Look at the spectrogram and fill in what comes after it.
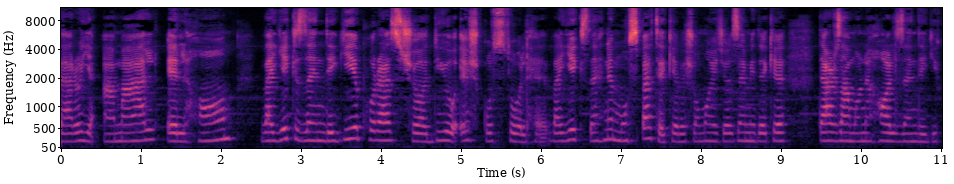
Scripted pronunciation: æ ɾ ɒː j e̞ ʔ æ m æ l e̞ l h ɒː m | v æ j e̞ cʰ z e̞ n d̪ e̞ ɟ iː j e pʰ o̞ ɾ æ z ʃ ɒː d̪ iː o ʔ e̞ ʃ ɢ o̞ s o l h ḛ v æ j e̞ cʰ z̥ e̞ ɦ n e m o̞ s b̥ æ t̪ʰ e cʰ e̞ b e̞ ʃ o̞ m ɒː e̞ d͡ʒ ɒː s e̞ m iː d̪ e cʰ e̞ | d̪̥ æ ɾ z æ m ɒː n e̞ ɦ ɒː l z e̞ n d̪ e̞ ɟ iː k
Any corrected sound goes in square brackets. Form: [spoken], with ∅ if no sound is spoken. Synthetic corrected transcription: æ ɾ ɒː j e̞ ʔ æ m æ l e̞ l h ɒː m | v æ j e̞ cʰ z e̞ n d̪ e̞ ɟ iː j e pʰ o̞ ɾ æ z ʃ ɒː d̪ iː o ʔ e̞ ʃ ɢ o̞ s o l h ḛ v æ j e̞ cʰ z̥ e̞ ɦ n e m o̞ s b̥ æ t̪ʰ e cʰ e̞ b e̞ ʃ o̞ m ɒː e̞ d͡ʒ ɒː [z] e̞ m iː d̪ e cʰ e̞ | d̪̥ æ ɾ z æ m ɒː n e̞ ɦ ɒː l z e̞ n d̪ e̞ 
